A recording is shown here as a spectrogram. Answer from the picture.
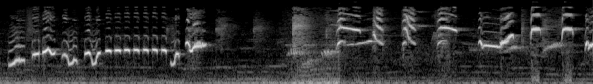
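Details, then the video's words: White-rumped shama song played to provoke a shama into singing; opens with a fast run of rhythmic rising whistled notes, then a pause and varied sharp, bright whistles and chattering phrases. "MURAI BATU KENA MENTAL \FIGHTER KEMBALI SAAT DENGAR KICAU ISIAN INI"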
